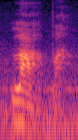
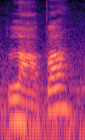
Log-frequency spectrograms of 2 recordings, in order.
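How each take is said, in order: First: The word is said with a lower tone. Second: The word is said with a higher tone. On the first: It means to be tired. "Lower tone" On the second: It means home. "In higher tone"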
